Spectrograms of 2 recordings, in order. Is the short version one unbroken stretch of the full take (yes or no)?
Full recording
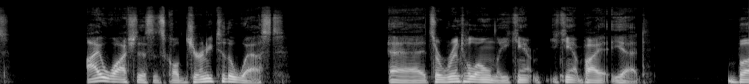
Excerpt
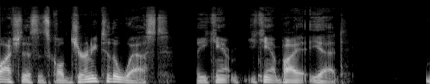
no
